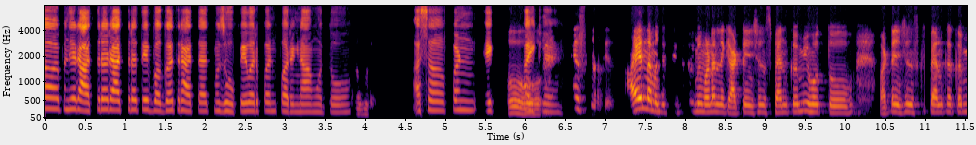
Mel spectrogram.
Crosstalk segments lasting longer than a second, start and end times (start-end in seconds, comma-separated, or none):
none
